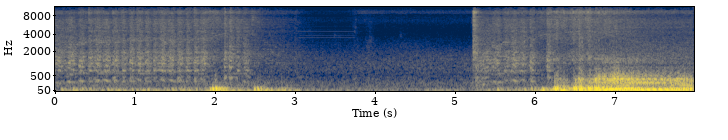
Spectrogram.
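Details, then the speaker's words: 1995 Mercedes W140 S500 after gas tank replacement (old tank and filter full of mud), fresh fuel: starter cranks briefly, engine catches within a second and settles into a steady even idle; starts and runs fine. "for incredible started pretty much right up"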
